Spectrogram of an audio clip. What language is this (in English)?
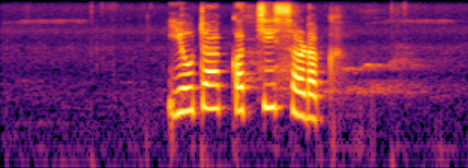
Nepali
